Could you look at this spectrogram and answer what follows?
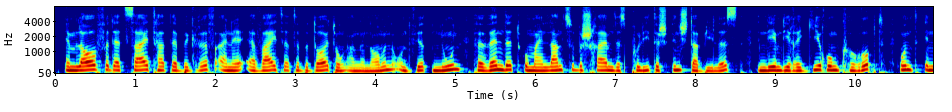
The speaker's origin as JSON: {"language": "German", "country": "Azerbaijan", "moved": "yes", "lives_now": "Germany", "said": "Und ich komme ursprünglich aus Aserbaidschan, aber ich habe jüdische Wurzeln. Deswegen wurden wir dann eingeladen und sind quasi jüdische Migranten."}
